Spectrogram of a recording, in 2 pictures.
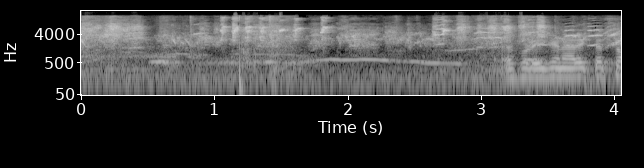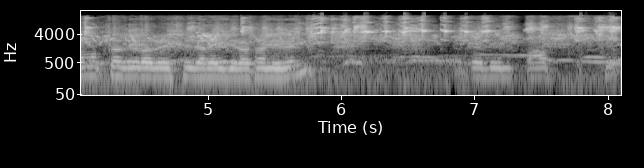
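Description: Small caged pet birds chirp and squawk in busy, overlapping harmonic calls under someone speaking steadily, with dense high twittering in the background.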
